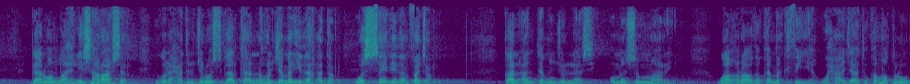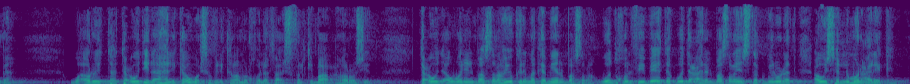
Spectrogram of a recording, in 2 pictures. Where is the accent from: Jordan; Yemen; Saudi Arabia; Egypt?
Saudi Arabia; عندنا في السعوديه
